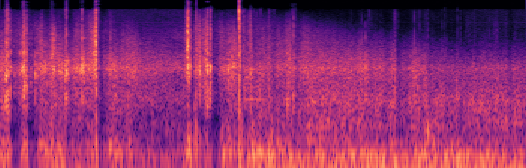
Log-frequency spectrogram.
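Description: Consumer fireworks going off: a rapid string of loud bangs and cracks over the first two seconds, then a steady rushing roar with scattered pops.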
